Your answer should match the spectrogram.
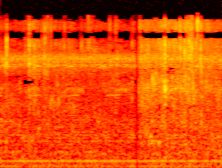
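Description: Faint lakeshore background of small water lapping, under a low steady hum, with a few small clicks.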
